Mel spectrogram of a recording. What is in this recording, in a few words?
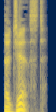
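"agist", British English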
